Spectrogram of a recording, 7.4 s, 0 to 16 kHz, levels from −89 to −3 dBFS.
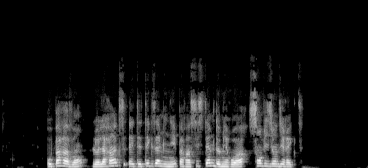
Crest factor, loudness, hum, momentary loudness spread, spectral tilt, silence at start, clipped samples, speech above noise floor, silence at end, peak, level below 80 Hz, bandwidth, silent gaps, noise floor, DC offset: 16 dB; -17 LUFS; none; 7 LU; -5.5 dB/octave; 0.95 s; under 0.1%; over 73 dB; 1.5 s; -2 dBFS; -64 dBFS; 9.2 kHz; none; under -90 dBFS; under 0.1%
